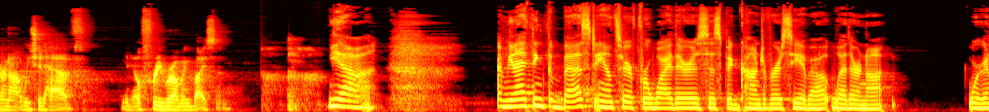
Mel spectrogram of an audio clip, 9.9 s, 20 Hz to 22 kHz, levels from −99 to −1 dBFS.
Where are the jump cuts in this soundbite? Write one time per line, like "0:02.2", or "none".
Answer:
none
